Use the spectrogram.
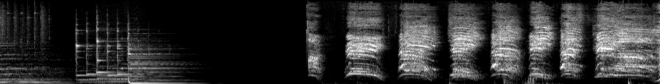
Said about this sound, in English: the crowd here at Klondike Kates in Newark, Delaware, bringing us back with an Eagles chant. That's awesome.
